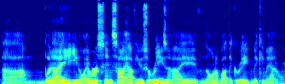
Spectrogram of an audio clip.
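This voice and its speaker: A middle-aged man from Cuba, talking in a relaxed interview. He hesitates often, with many fillers and restarts. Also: medium pitch, moderate pace. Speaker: guest, scouting volunteer. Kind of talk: casual interview chat.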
